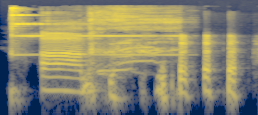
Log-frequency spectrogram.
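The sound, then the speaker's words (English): A bright bell rings once, loud, its shimmering tone lingering for over a second while voices start talking and chuckling over the fading ring. “Wait, that got the bell because it's your mother's voice and she's Jewish?”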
